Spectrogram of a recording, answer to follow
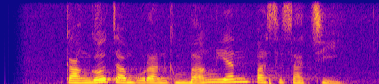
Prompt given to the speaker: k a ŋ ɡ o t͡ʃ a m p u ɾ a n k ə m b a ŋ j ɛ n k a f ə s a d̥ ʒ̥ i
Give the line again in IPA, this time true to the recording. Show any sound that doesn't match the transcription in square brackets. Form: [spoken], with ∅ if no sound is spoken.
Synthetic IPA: k a ŋ ɡ o t͡ʃ a m p u ɾ a n k ə m b a ŋ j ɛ n [p] a [s] ə s a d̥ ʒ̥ i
